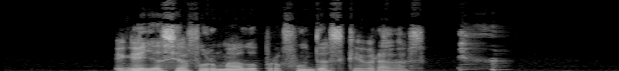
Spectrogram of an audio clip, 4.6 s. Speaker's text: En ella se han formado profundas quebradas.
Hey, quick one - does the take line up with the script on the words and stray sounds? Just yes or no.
no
